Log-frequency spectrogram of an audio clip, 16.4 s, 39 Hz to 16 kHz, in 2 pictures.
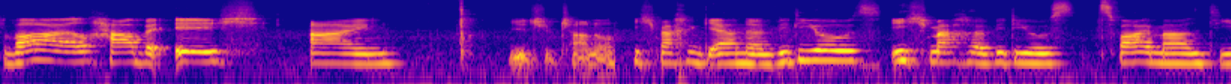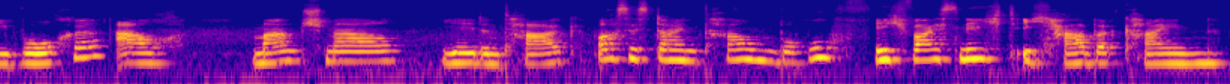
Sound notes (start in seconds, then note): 0.1 speaking in foreign language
